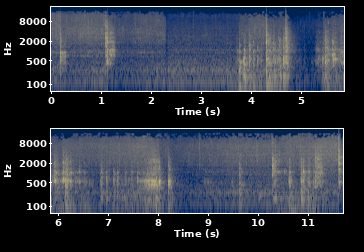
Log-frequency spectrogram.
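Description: Chicken, shrimp and bell peppers sizzling in a frying pan while a utensil stirs and scrapes them in repeated short strokes. The sizzle drops away briefly about halfway through, then comes back.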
